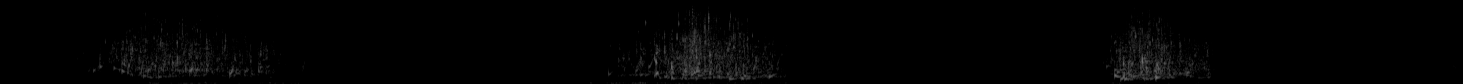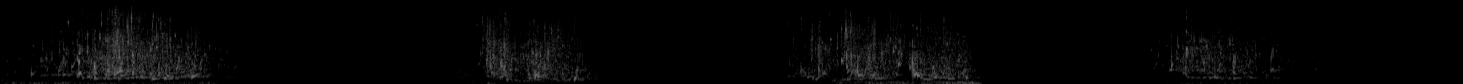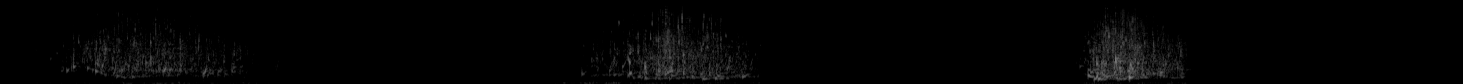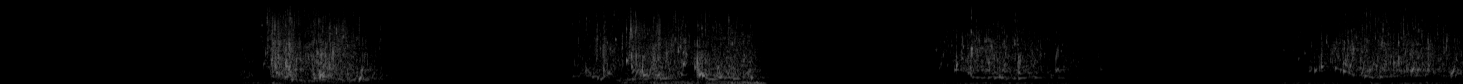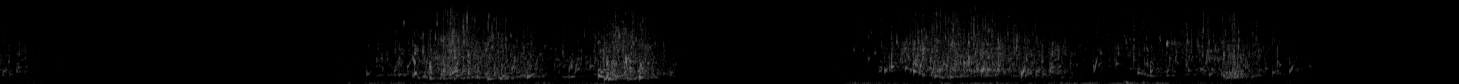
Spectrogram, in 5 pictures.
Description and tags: Slow Quiet Water Ripples (remix of 338345)
Quiet, slow, gentle ripples of water reminiscent of a very quiet pond or lake. Noise-free.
